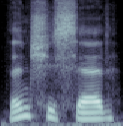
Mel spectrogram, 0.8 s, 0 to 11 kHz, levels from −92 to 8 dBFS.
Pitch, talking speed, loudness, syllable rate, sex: 145 Hz, 220 wpm, -13 LUFS, 4.4 syllables/s, male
